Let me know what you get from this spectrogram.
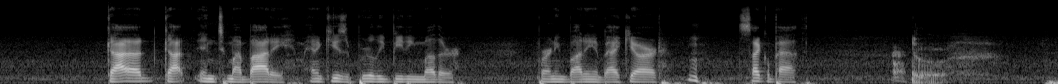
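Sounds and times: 
speech: 1.1s - 4.7s, 5.4s - 8.1s, 8.9s - 9.7s
loud low burp into the microphone: 8.9s - 10.0s.

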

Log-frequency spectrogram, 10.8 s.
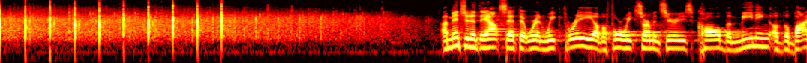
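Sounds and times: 
church congregation applauding the Belhaven football team: 0.0s - 6.6s
speech: 5.9s - 10.7s.

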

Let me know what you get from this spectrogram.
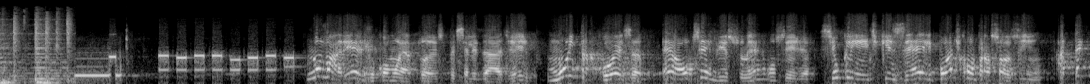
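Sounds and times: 
telephone dial tone: 0.8s - 3.0s
speech: 3.6s - 10.8s.

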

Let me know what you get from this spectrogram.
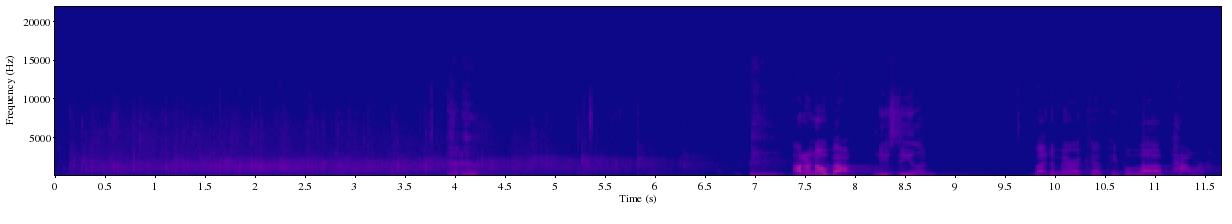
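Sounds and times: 
audience clapping: 0.0s - 6.9s
speech: 4.0s - 4.4s, 7.4s - 8.9s, 9.8s - 11.6s.

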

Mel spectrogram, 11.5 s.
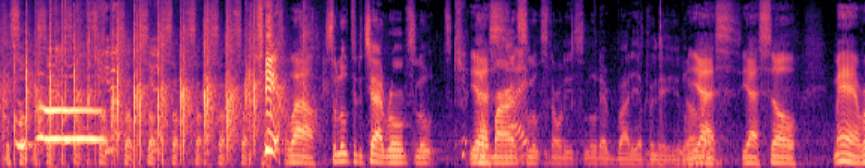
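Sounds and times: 
round of applause: 0.0s - 4.0s
speech: 0.1s - 11.5s.

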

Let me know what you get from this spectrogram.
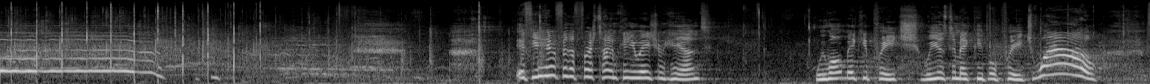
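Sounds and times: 
audience clapping: 0.0s - 5.1s
speech: 5.2s - 7.2s, 8.2s - 11.4s.

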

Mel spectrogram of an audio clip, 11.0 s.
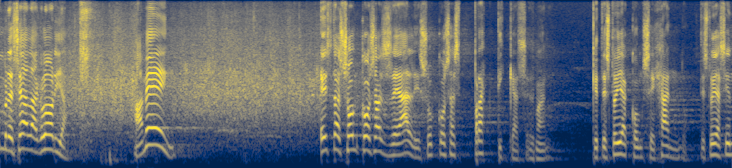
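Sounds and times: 
speech: 0.0s - 1.2s, 2.0s - 2.7s, 4.8s - 10.9s
audience applause: 0.4s - 5.0s.

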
